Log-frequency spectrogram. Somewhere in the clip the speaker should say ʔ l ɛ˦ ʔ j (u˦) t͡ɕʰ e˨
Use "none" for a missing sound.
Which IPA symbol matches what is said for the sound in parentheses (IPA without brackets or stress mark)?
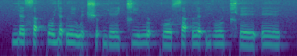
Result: o˦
